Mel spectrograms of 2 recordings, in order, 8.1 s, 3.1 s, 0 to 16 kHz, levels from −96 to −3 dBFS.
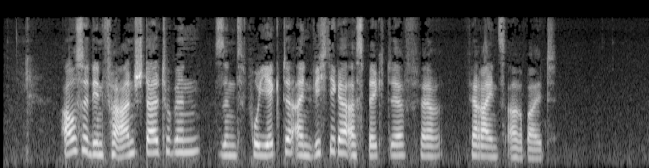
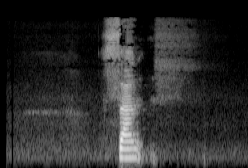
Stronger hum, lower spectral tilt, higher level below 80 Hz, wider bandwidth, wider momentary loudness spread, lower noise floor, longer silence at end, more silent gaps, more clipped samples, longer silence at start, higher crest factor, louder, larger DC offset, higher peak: neither; second, -2.5 dB/octave vs -4.5 dB/octave; first, -62 dBFS vs -68 dBFS; about the same, 11.5 kHz vs 11.5 kHz; second, 12 LU vs 26 LU; second, -59 dBFS vs -64 dBFS; second, 1.2 s vs 1.35 s; neither; neither; second, 0.3 s vs 1.3 s; second, 18 dB vs 26 dB; first, -17 LUFS vs -20 LUFS; neither; about the same, 0 dBFS vs 0 dBFS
